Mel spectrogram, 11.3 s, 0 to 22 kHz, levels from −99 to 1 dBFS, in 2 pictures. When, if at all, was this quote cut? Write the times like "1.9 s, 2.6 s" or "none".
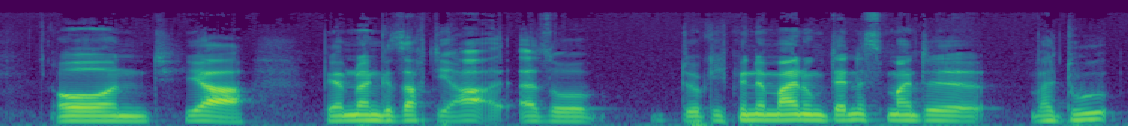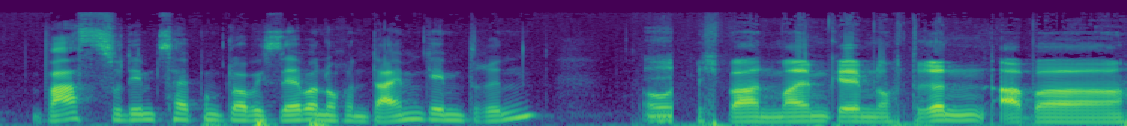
9.0 s

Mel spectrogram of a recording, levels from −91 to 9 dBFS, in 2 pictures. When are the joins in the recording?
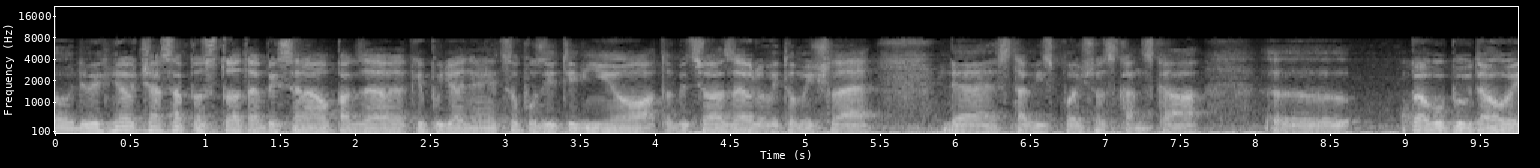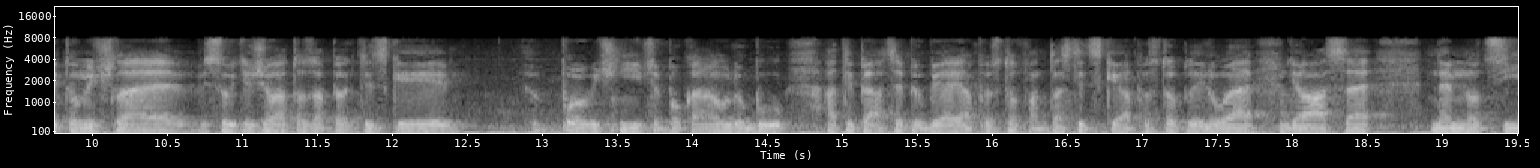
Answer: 9.0 s, 17.9 s

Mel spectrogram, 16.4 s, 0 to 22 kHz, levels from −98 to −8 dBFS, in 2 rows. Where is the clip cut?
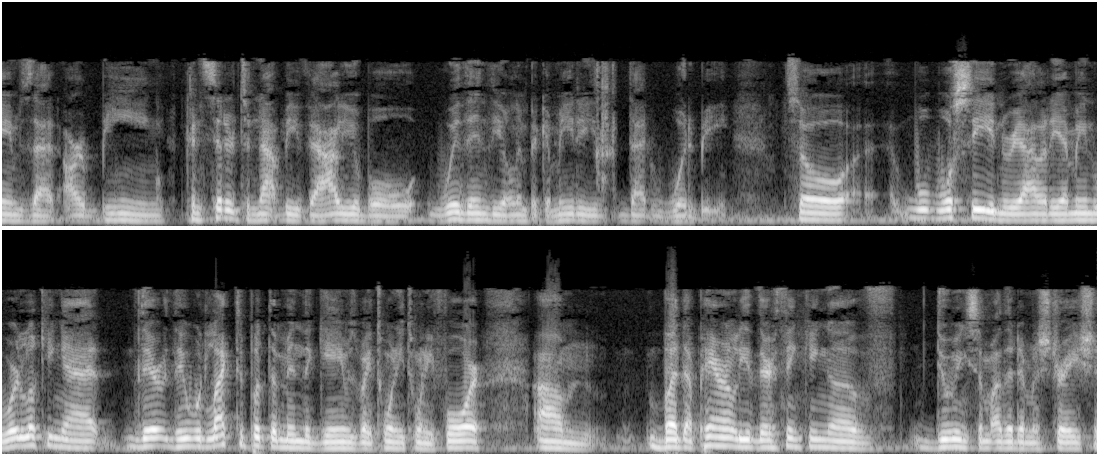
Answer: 1.3 s, 4.6 s, 13.8 s

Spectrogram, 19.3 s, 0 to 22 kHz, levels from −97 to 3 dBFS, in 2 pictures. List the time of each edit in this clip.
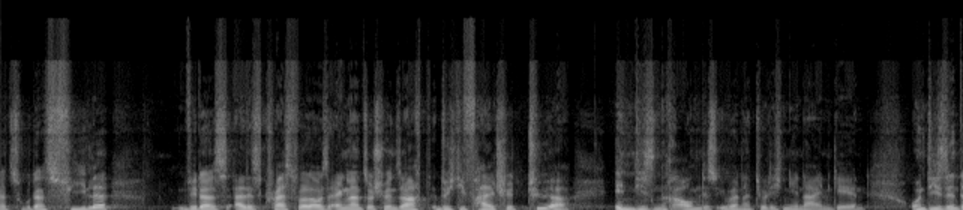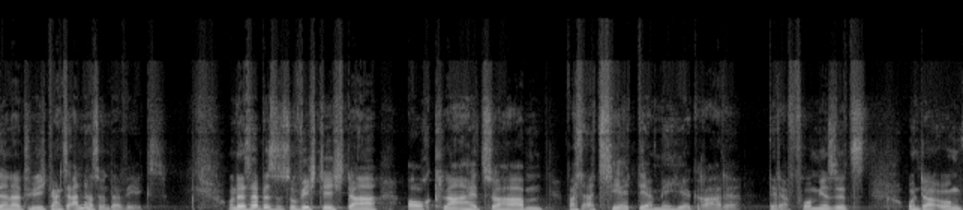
none

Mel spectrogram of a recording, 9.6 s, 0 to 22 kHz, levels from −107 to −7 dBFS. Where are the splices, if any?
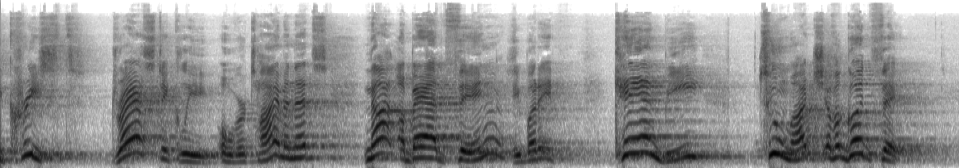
5.1 s, 7.6 s

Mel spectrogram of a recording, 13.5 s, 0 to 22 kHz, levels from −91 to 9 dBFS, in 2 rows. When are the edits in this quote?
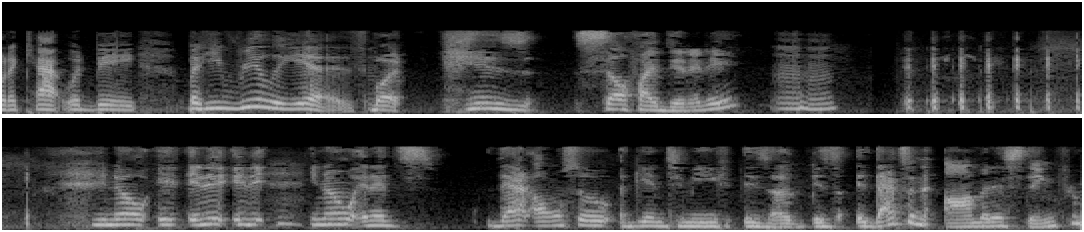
2.3 s, 5.6 s

